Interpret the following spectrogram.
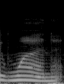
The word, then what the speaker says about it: one: in there and remember the word is odd because we oops we the pronunciation has changed or the spelling has changed over time we say one you don't you don't have to spell anything for the sound but one on we're taking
